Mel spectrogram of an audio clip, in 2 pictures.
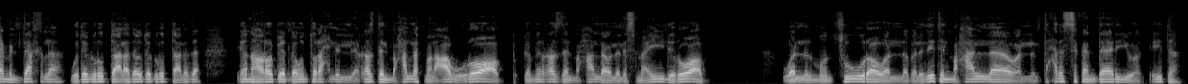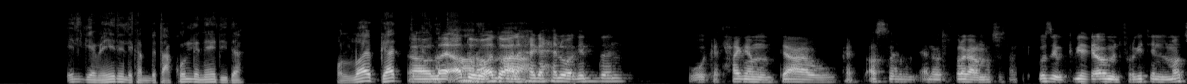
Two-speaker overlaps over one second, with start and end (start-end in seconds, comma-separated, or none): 16.0-17.2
